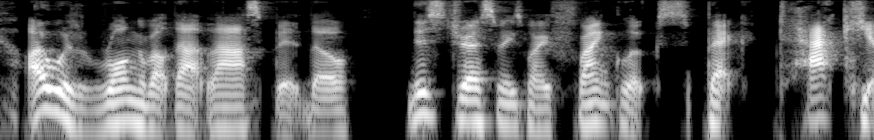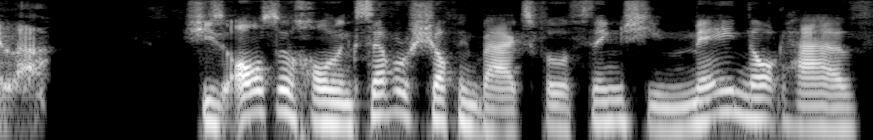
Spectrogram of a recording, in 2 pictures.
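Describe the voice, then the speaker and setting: A man giving a dramatic first-person reading of a story, expressive and wry. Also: mid-range voice, no echo, clean studio sound. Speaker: narrator of a fan fiction reading.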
